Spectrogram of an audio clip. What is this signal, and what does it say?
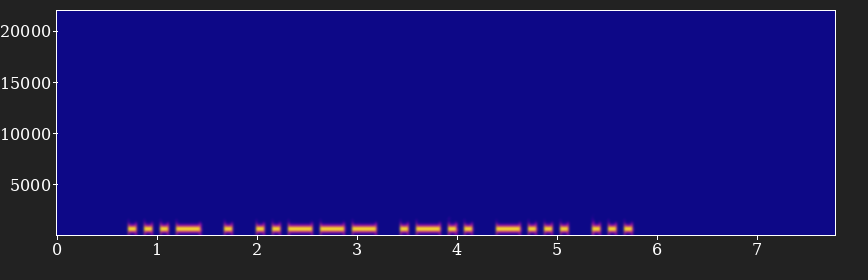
Morse code, heard as a keyed tone, about 16 wpm, 700 Hz. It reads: VE2LBS
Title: DXCC-100 Call Signs - 6 Characters - Repeated 2x - 15wpm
